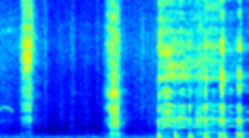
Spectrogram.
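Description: Hiccups: two sharp, breathy bursts spaced about a second apart, then a quick run of six short, squeaky hiccup sounds in a steady rhythm.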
